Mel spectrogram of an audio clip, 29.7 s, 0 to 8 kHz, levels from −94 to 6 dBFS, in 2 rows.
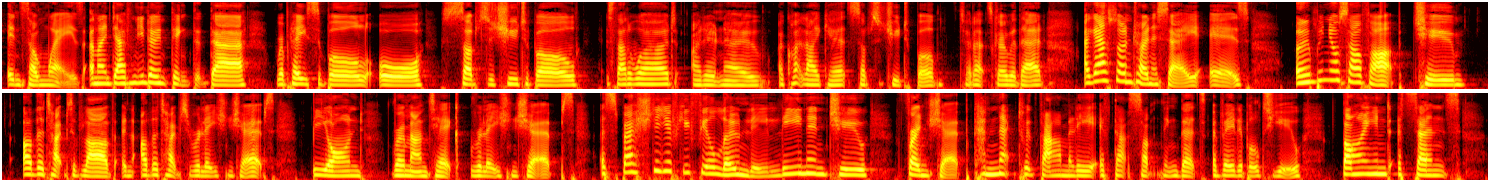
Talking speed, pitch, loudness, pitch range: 150 wpm, 170 Hz, -18 LUFS, 155-205 Hz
